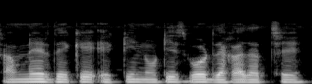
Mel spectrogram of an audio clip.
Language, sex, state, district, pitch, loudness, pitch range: Bengali, male, West Bengal, Alipurduar, 115 Hz, -17 LUFS, 110-115 Hz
